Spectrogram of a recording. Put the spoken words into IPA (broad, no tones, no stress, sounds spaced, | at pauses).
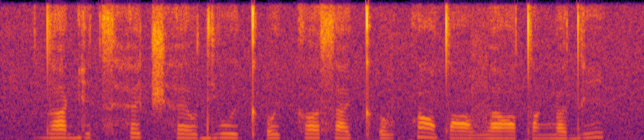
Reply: d a ɡ i t͡sʰ ɛ t͡ʃʰ ɛ ʊ̯ d j u ɪ̯ kʼ ʊ ɪ̯ k ʌ s a ɪ̯ kʼ ʊ v k ũ tˤ ʌ ɪ̯ v a ʊ̯ tˤ ʊ ŋ ə d i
